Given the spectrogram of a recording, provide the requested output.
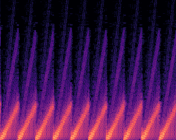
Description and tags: A sound that resembles the original Pac Man video game. Created using only the Subtractor synth in Reason.
pac-man, video-game, synth, subtractor, reason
